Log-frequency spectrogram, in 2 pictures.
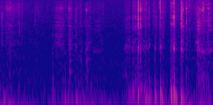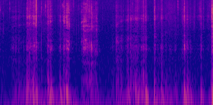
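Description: A solid, dry, light blue oval soap bar with an embossed logo is held in the hand and shaved with a utility knife blade. Repeated short, dry scraping and crunching strokes sound close and low-heavy, with bright crisp edges, and grow denser and louder toward the end.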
